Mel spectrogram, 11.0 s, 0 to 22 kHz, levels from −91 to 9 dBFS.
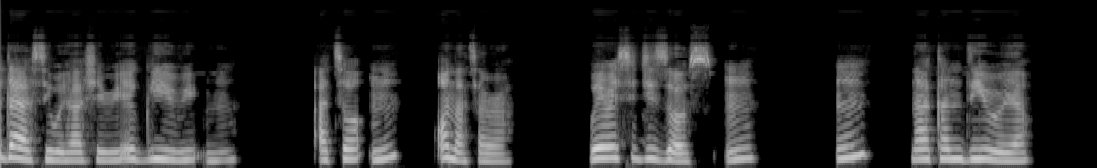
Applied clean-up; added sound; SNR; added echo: none; none; none; none.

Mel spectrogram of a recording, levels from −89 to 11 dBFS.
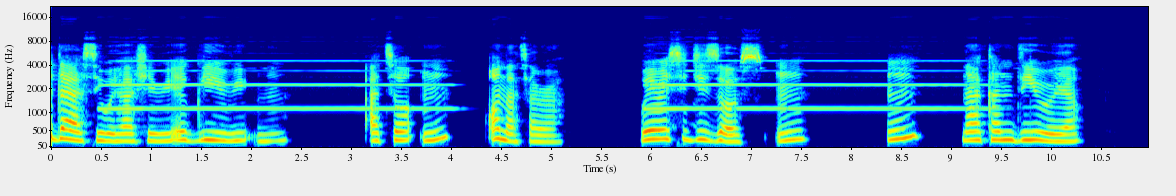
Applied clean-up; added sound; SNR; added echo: none; Wind instrument, woodwind instrument; 17 dB; none.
